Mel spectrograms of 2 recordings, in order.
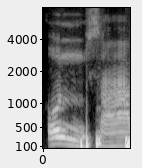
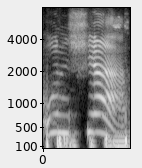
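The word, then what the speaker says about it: أُنْثَىٰ: Inna khalaqnakum min zakari wa unsa. Betul Bu? Wa unsya, bukan sa, sya ya.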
